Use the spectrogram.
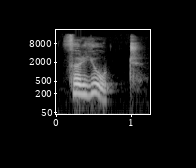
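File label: "förgjort", Swedish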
